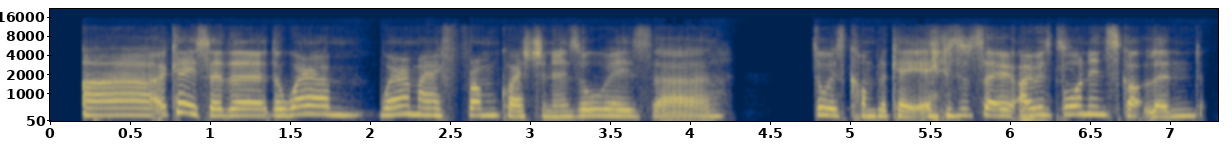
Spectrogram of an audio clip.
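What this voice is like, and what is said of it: British English accent. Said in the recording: “I can hear your lovely accent coming from the UK”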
